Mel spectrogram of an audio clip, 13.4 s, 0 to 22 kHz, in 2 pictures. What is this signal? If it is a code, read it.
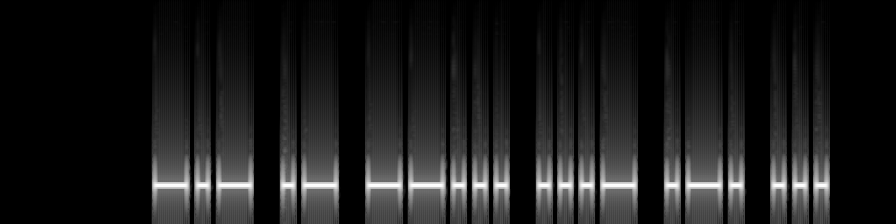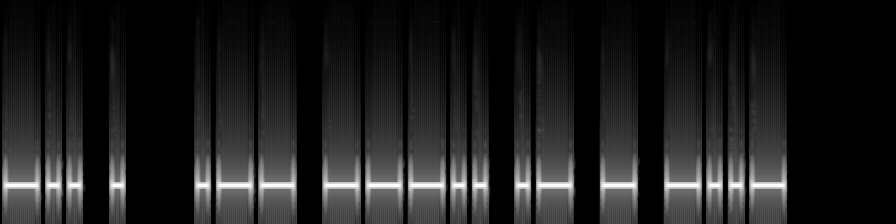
Morse code, heard as a keyed tone, about 15 wpm, 700 Hz. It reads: KA7VRS DE W8ATX
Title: USA Callsign DE Callsign 15wpm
